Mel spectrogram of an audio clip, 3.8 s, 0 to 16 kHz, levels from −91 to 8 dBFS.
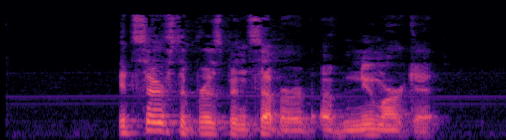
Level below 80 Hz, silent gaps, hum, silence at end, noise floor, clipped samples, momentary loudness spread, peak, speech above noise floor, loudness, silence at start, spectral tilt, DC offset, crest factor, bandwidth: -64 dBFS; none; none; 0.5 s; -68 dBFS; under 0.1%; 10 LU; -10 dBFS; 39 dB; -29 LUFS; 0.9 s; -5 dB/octave; under 0.1%; 22 dB; 11.5 kHz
